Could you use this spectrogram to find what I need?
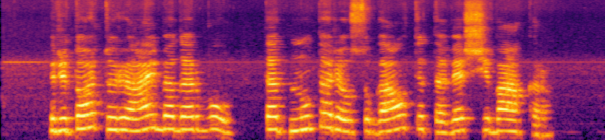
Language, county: Lithuanian, Panevėžys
